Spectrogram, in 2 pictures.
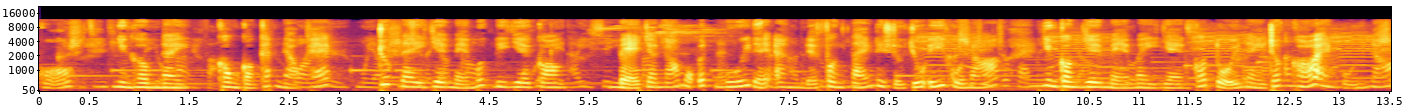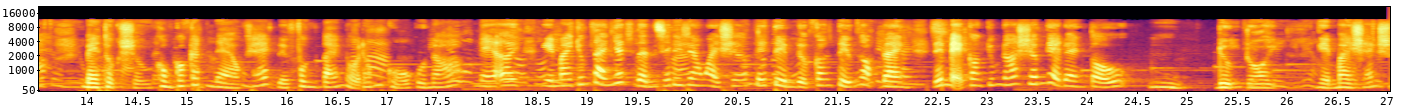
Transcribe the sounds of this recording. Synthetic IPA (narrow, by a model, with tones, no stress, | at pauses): ko̰˧˩˨ | ɲɨ˧ŋɦo˧mna˧jxə˧wŋ͡mkɔ˨˩nka˦˥jk̟̚naː˨˩wxaː˦˥k̚t͡ɕɨ˦˥ək̚ɗə˧jze˧mɛ̰˧˨mɨ˦˥k̚ɗi˧ze˧kɔ˧nmɛ̰˧˨t͡ɕɔ˧nɔ˨˦mo˨˩p̚ʔï˦˥t̟̚mu˨˦əjɗe˧˩ʔa˧nɗe˧˩fə˧nt̪aː˨˦ŋɗi˧sɨ̰˧˨t͡ɕu˨˦ʔi˨˦ku˧˩ənɔ˨˦ɲɨ˧ŋkɔ˧nze˧mɛ̰˧˨ma˨˩jzaː˨˩ŋkɔ˨˦t̪ṵ˧˩əjna˨˩jzə˦˥t̚xɔ˨˦ʔaː˧nku˧˩˨nɔ˨˦mɛ̰˧˨t̪ʰɨ˨˩k̚sɨ̰˧˨xə˧wŋ͡mkɔ˨˦ka˦˥jk̟̚naː˨˩wxaː˦˥k̚ɗe˧˩fə˧nt̪aː˨˦ŋno̰˧˨jɗɔ˨˦wŋ͡mxo̰˧˩˨ku˧˩ənɔ˨˦mɛ̰˧˨ʔəː˧j | ŋɛ˨˩maː˧jt͡ɕʊ˨˦ŋ͡mt̪aː˧ɲə˦˥t̚ɗḭ˧˨ŋ̟sɛ̰˧˥ɗi˧zaː˧ŋwaː˨˩jsəː˨˦mɗe˧˩t̪i˨˩mɗɨ˨˩əkːɔ˧nt̪i˧˩əwŋa˨˩wk͡p̚ɗwaː˨˩ŋɗe˧˩mɛ̰˧˨kɔ˧nt͡ɕʊ˨˦ŋ͡mnɔ˨˦səː˨˦mŋɛ˧˩ɗwaː˨˩nt̪ṵ˧˨ | ʔ̩˨˩ | ɗɨ˨˩ək̚zo˨˩jŋɛ˨˩ma˧jsaː˨˦ŋ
